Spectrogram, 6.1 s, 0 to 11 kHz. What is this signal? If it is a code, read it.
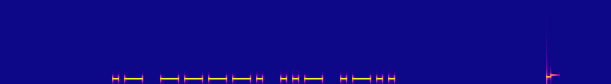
Morse code, heard as a keyed tone, about 20 wpm, 700 Hz. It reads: A9UL
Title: Four Letter-Number Combinations - 20wpm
